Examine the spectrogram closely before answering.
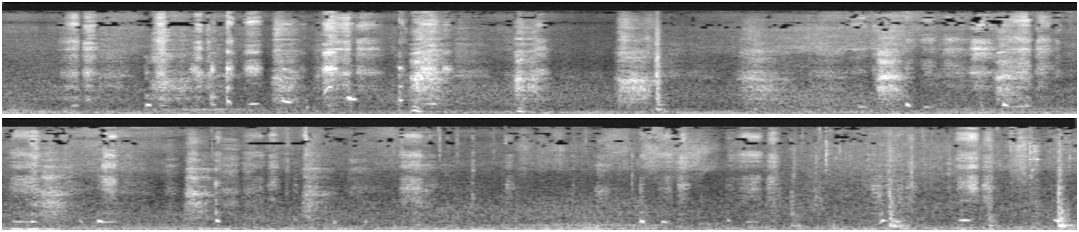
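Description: A young woman breathes heavily and whimpers in fear close by.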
